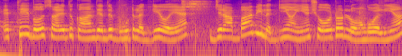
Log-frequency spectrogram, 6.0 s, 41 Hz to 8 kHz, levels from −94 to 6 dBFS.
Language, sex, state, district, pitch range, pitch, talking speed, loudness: Punjabi, female, Punjab, Pathankot, 220-255 Hz, 240 Hz, 180 wpm, -13 LUFS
